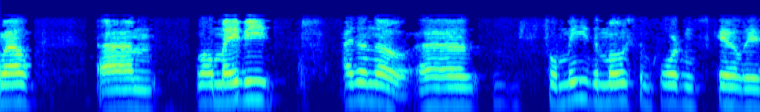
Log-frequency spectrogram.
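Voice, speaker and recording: Fairly even intonation from a man, paced fairly slowly. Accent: non-native. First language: not English. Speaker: doctoral graduate and consultant. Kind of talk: webcast panel Q&A. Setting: online webcast. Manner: hesitant, many fillers and repetitions.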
